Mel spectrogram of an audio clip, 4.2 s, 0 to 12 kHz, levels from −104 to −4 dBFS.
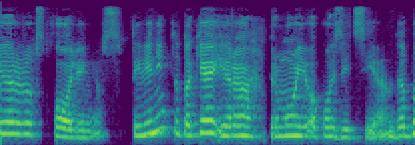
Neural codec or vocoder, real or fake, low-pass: none; real; 9.9 kHz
